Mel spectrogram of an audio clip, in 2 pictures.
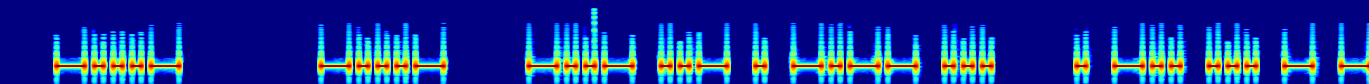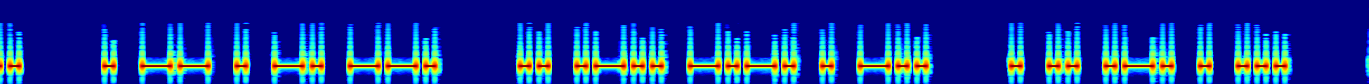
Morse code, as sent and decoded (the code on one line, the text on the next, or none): -...- / -...- / -..- ..- . -.-- ... / . -.. ... - -. / . -- . -. --. / .. .-.. -.-. -.. / . .. .-. ...
<BT> <BT> XUEYS EDSTN EMENG ILCED EIRES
